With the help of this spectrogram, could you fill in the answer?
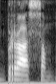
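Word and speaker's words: брасс: плавать брасом вот смотрите брас - это французское слово но с не читается на конце слово я это говорила уже в правилах чтения и мы просто произносим ра ра то есть с не произносим ра Угу дальше рост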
